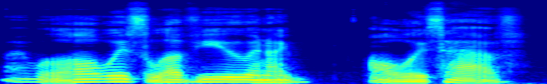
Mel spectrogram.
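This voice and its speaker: Someone acting as a nervous loving dad for an asmr roleplay, jokey, kinda stammery, lots of vocal fry. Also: medium pitch, steady tone, warm tone. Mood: tender, reassuring. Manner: halting, stammering, conversational. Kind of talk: ASMR audio roleplay, one-sided dialogue.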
